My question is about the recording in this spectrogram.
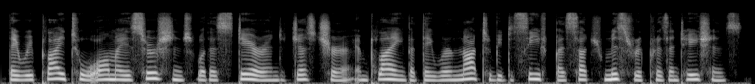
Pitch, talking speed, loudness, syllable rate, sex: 215 Hz, 185 wpm, -17 LUFS, 5.3 syllables/s, female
